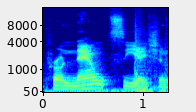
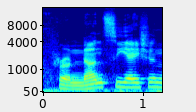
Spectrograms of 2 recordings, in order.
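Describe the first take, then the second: First: The second syllable sounds like noun, keeping the O. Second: The second syllable sounds like nun, without the O. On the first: The speaker calls it wrong. "which is just wrong" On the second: The speaker calls it right. "the correct one"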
